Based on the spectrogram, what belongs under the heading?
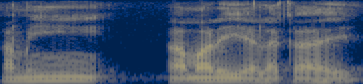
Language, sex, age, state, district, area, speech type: Bengali, male, 30-45, West Bengal, Cooch Behar, urban, spontaneous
